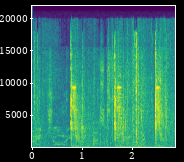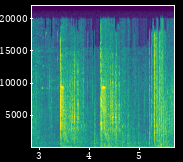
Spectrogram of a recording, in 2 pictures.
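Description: Rapid bursts of gunfire from a gun in Halo Infinite, loud and continuous with several sharp onsets, layered with game explosions and a voice talking over the shooting.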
